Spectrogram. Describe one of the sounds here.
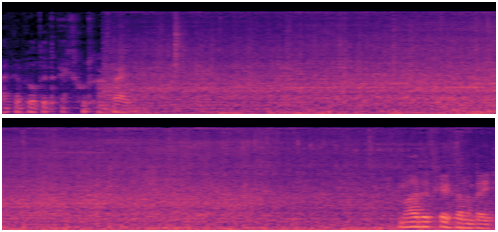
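A model train rumbles and hums steadily along its track.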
